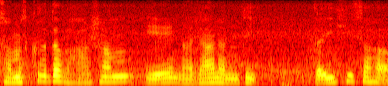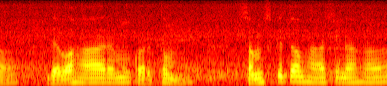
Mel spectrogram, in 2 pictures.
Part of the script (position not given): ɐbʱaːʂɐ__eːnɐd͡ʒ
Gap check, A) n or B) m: B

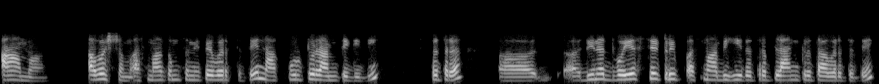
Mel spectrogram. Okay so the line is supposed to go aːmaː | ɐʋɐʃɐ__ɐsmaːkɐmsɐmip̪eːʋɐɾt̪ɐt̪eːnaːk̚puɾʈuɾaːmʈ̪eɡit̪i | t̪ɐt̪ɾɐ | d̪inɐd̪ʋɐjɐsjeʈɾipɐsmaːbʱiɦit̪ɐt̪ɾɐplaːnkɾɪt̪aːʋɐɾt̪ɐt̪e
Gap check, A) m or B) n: A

